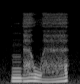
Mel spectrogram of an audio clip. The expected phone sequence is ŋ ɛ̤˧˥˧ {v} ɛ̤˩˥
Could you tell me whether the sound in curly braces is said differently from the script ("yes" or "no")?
yes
